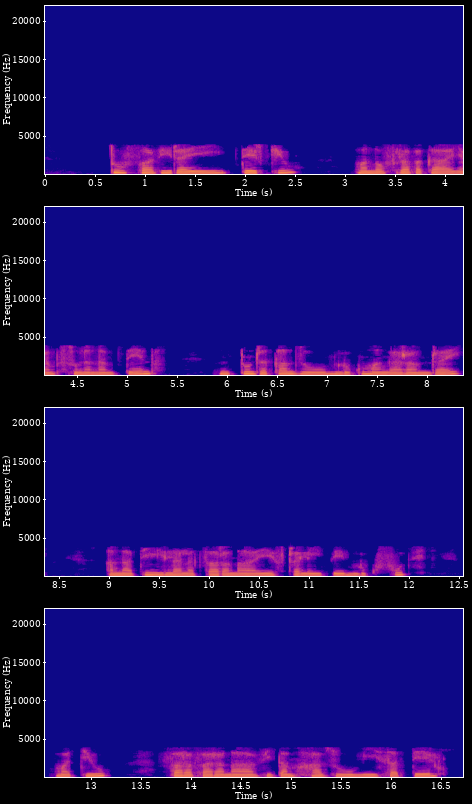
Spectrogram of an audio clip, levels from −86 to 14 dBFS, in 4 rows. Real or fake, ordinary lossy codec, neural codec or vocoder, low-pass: real; AAC, 16 kbps; none; 7.2 kHz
